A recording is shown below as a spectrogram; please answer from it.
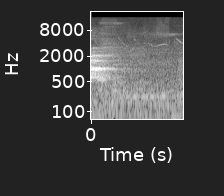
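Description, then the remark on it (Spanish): A single short bark or yelp from a dog named Oso sounds right at the start, moderately loud, in a bedroom in Medellín. After it comes a low, steady background hum, and no one speaks. “Probablemente Oso nos vaya a acompañar como cortina de sonido durante un buen rato.”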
